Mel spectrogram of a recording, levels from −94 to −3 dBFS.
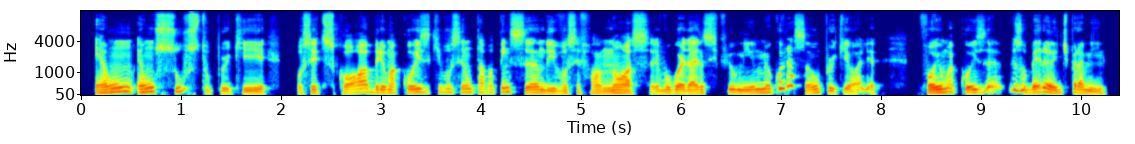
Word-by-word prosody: é 115 +2 +3
um 165 +7 +4
é 140 - +4
um 165 +4 +5
susto, - - -4
porque 105 0 -2 0.3
você 130 - -2
descobre 130 +2 0
uma 125 -1 0
coisa 135 +1 0
que 140 - -11
você 145 0 -5
não 145 - 0
estava 140 -1 -5
pensando 125 -6 0
e 100 - +1
você 110 +5 -4
fala, 115 -3 -3
nossa, 110 0 +1
eu 100 - -3
vou 115 +1 -1
guardar 115 0 +3
esse 125 - -4
filminho 125 -2 0
no 130 - +3
meu 145 - +1
coração, 415 +7 0
porque, - - -4
olha, - - -3 0.5
foi 115 +2 +6
uma 150 +3 +3
coisa 135 - 0
exuberante 130 - +2
pra 130 - +2
mim. 95 -5 -1
130 Hz, 200 wpm, -24 LUFS, 115-145 Hz, 0.5 s, foi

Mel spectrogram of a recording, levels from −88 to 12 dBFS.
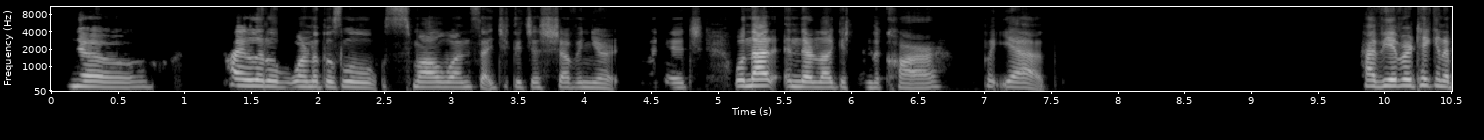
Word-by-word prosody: No. 200 -3 0 0.5
Probably 250 -2 +3
a - - +4
little 220 -3 +2
one 205 +3 -3
of 210 - -2
those 200 0 -4
little 185 -5 -3
small 195 -1 -3
ones 195 0 -5
that 175 - -8
you 215 - -20
could 190 -2 -11
just 185 0 -9
shove 185 -1 -6
in 185 0 -8
your 170 -3 -7 0.4
luggage. 180 +3 -9 0.2
Well, 235 0 +1
not 245 0 +10
in 215 -1 -4
their 195 -1 +4
luggage, 185 -1 -3
in 180 - -11
the 180 - -9
car, 175 +4 -5 0.3
but, 220 - -12
yeah. 195 -3 -3 2.4
Have 230 -2 +1
you 240 - +7
ever 245 0 +6
taken 250 -3 -1
a 210 - +2
195 Hz, 190 wpm, -23 LUFS, 185-215 Hz, 2.4 s, not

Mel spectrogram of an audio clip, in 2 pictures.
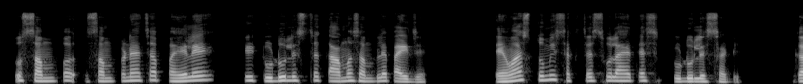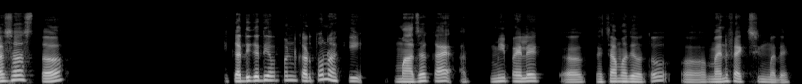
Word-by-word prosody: तो 195 - 0
संप 155 -1 0 0.2
संपण्याच्या 165 +7 0
पहिले 160 +7 +4
ती 185 -2 -6
टू-डू 160 +3 +4
लिस्टचं 180 0 -2
कामं 150 +3 +3
संपले 155 0 0
पाहिजे. 130 -4 +2 0.7
तेव्हाच 160 - +4
तुम्ही 205 +3 +1
सक्सेसफुल 170 -1 -3
आहे 170 0 +4
त्या 175 - 0 0.3
टू-डू 140 +1 +2
लिस्टसाठी. 125 -4 -1 0.6
कसं 160 +8 +5
असतं 155 -5 +2 1.6
की 140 - -20
कधी-कधी 175 +6 +5
आपण 195 +1 -1
करतो 165 +8 +1
ना 215 -6 +3
की 150 -3 -5 0.4
माझं 125 +5 +4
काय 165 +2 +4
अ, 120 - -11 0.3
मी 145 +3 -1
पहिले 145 +2 +4
अ, 155 - -5 0.5
त्याच्यामध्ये 135 +2 +1
होतो 145 +10 -2 0.2
अ, 110 - -6 0.2
मॅन्युफॅक्चरिंगमध्ये. 125 -4 -2
155 Hz, 130 wpm, -22 LUFS, 135-180 Hz, 1.6 s, कसं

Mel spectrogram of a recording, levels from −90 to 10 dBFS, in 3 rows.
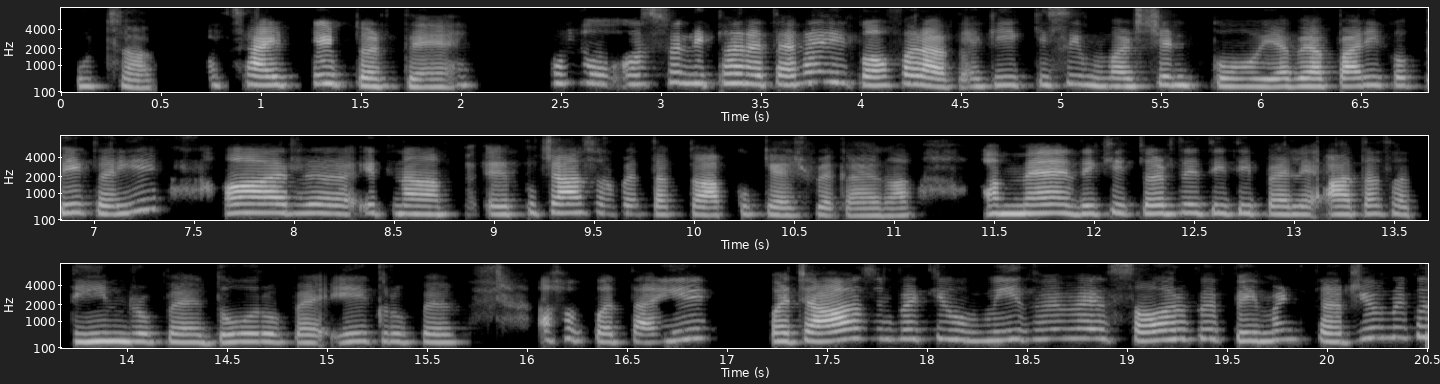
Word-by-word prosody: उत्साह 220 -3 -5 0.3
एक्साइटेड 265 +3 +3
करते 230 -2 0
हैं। 260 +4 -11 0.4
उस 310 - -4 0.3
उसमें 290 +4 -4
लिखा 310 0 +2
रहता 290 -2 +2
है 270 - +5
ना, 340 - -1
एक 305 -4 -7
ऑफ़र 260 +2 +4
आता 220 -3 +5
है 225 - -5
कि 260 +1 -6
किसी 270 +2 -7
मर्चेंट 245 +1 -2
को 230 -1 -2
या 225 0 +1
व्यापारी 230 +2 +3
को 250 -1 -4
पे 275 +1 +1
करिए 260 +10 -3 0.4
और 270 -1 +7
इतना 245 -2 0
अ, 230 0 -5
₹50 265 -2 +3
तक 230 0 -4
का 225 - +4
आपको 215 +2 0
कैशबैक 210 -1 -5
आएगा। 200 0 -3 0.4
अब 255 - +3
मैं, 255 +1 +5
देखिए, 245 +2 -4
कर 250 0 0
देती 260 -1 -5
थी 255 - -4
पहले, 230 -1 -2
आता 235 +1 +2
था 230 - -4 0.2
₹3, 245 -1 0
₹2, 230 0 -3
₹1। 245 0 -6 0.5
अब 335 -5 -5
बताइए 245 +7 -2 0.3
₹50 305 +6 +5
की 320 +1 -10
उम्मीद 285 +3 -6
में 325 +1 -8
मैं 330 -1 -3
₹100 310 +3 +1
पेमेंट 275 +3 -3
कर 250 -2 0
रही 275 - -8
हूँ 350 - -4
और - - -11
मेरे 365 -1 -9
255 Hz, 170 wpm, -22 LUFS, 235-275 Hz, 0.5 s, और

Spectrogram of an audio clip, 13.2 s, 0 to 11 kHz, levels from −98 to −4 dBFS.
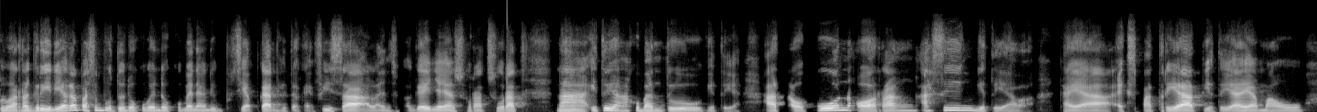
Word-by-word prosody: luar 145 -2 +2
negeri, 155 +2 +2
dia 145 +4 +4
kan 230 +5 +4
pasti - - 0
butuh 175 - -2
dokumen-dokumen 125 0 -2
yang 120 -1 -3
dipersiapkan 115 -1 -2
gitu, 105 - -12
kayak - - -17
visa, 145 -4 +3
hal 105 - -5
lain 105 0 -9
sebagainya, 135 +5 0
surat-surat, 135 +3 -3 0.4
nah 140 -2 +3
itu 175 +4 +2
yang 180 -5 +3
aku 155 +2 -5
bantu, 140 -4 -1
gitu - - -14
ya. - - -25 0.3
Ataupun 160 - +3
orang 155 +7 +2
asing 215 +4 -2
gitu 120 -7 -7
ya, 95 - -9 0.5
kayak 110 0 -1
ekspatriat 145 +5 +2
gitu 120 -4 -10
ya, 135 +2 +2
yang 115 -1 -1
mau 115 +1 -4
135 Hz, 155 wpm, -24 LUFS, 115-155 Hz, 0.5 s, dia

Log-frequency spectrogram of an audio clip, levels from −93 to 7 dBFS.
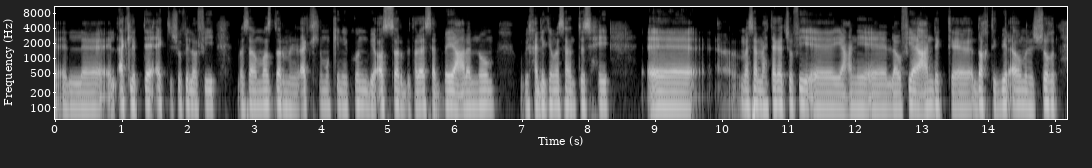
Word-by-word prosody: ال 100 0 -3 0.5
الأكل - - +1
بتاعِك، - - 0
تشوفي 115 +2 -6
لو 110 -2 0
في 110 +1 -4 0.3
مثلًا 110 0 0
مصدر 115 +1 0
من 105 -2 -5
الأكل 110 +2 -2
ممكن 110 0 -6
يكون 110 +2 -3
بيأثّر 115 +1 +1
بطريقة 105 +2 +1
سلبية 110 +2 +2
على 100 +2 +4
النوم 110 +1 0 0.4
وبيخليكِ 110 +1 -2
مثلًا 110 -1 0
تصحي. 110 0 -1 0.6
آآ، 105 -1 +3 0.6
مثلًا 115 +1 0
محتاجة 110 +2 +1
تشوفي 115 0 -1
آآ، 100 0 +1
يعني 100 +1 -1
آآ، 100 0 0
لو 100 +1 0
في 115 +3 0
عندِك 110 +2 +2 0.3
ضغط 115 +1 0
كبير 115 +3 0
أوي 110 0 +3
من 110 -1 -1
الشغل، 115 +3 -1
110 Hz, 140 wpm, -25 LUFS, 105-115 Hz, 0.6 s, على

